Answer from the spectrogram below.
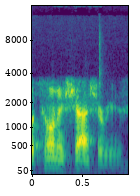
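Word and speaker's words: Tony Chachere's: Tony Chetri, is that okay? – What is it? – Tony Chetri? – Oh, Tony Chacheries, yeah. Tony, that's a good one. – Say it right.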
